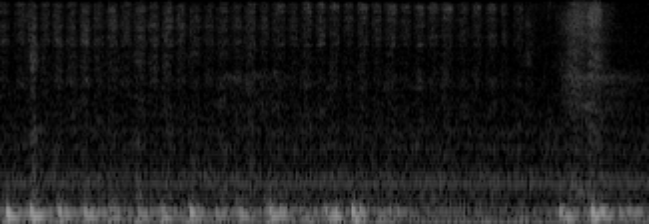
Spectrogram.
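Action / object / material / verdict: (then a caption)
scrape / graphite pencil on drawing paper / graphite, paper / none. A graphite pencil scratches fine detail strokes around the eyes and mask of a drawing on a thin sheet of white drawing paper resting on a flat surface. Quick, soft, rhythmic strokes repeat over a faint steady hum. The strokes fade lower for a moment before a brief, louder burst of scratching near the end.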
